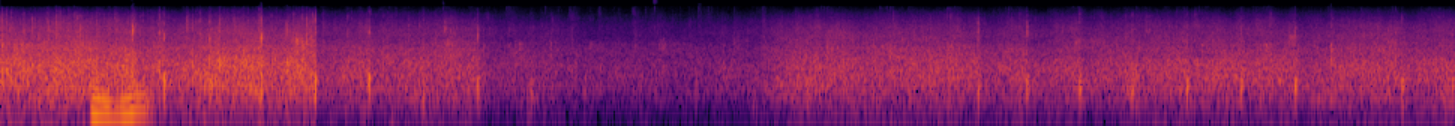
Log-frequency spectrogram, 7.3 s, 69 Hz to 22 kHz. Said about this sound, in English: Now, if you would join me with a round of applause for this, the class of 2022.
